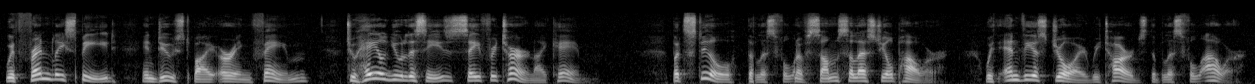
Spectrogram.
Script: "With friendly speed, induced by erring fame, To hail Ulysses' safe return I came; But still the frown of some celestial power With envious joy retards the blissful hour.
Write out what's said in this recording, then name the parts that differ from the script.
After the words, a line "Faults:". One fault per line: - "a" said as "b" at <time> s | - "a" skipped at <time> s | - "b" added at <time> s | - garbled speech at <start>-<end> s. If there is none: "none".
"With friendly speed, induced by erring fame, To hail Ulysses' safe return I came; But still the blissful of some celestial power With envious joy retards the blissful hour.
Faults:
- "frown" said as "blissful" at 7.5 s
